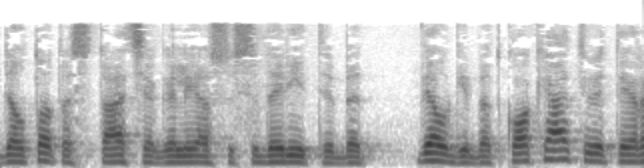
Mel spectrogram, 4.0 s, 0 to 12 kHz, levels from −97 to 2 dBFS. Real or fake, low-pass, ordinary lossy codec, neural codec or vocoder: real; 7.2 kHz; MP3, 32 kbps; none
